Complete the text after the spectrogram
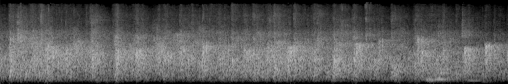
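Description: A crowd at a church worship service applauds steadily in thanks to the New Life team, many hands clapping in a dense, continuous patter that holds an even loudness for about five seconds with no voices standing out.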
